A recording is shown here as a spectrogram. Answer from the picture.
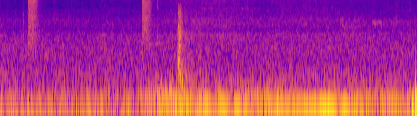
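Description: Low, steady rumble of a car engine, growing louder about two seconds in and easing off near the end, with a couple of faint clicks.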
